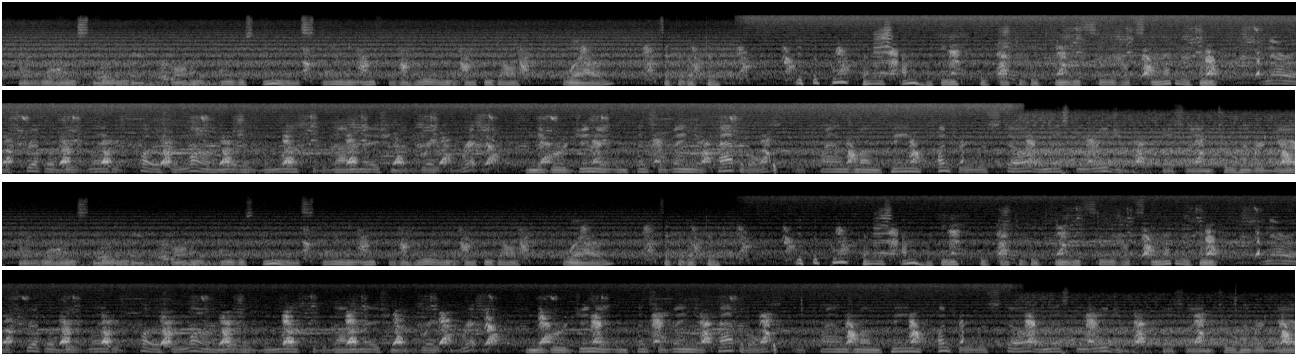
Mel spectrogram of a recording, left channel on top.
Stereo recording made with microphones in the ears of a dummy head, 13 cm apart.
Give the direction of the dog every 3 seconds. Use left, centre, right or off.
left, left, left, left, centre, right, right, right, right.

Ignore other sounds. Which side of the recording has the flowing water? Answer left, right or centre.
left.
